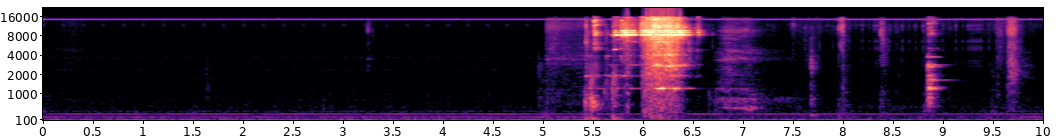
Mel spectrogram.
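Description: Weight plates on a loaded grip handle clanking and ringing as they are set down on the floor, about five and a half seconds in, followed by a couple of lighter metallic clinks near the end. A steady low hum runs underneath.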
